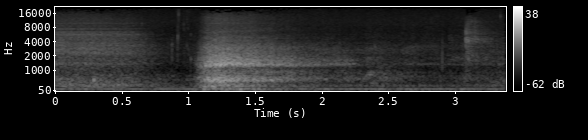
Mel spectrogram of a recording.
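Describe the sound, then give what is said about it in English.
One deep breath, taken slowly and softly during a church service, stands out alone over a faint steady hum, swelling briefly and then fading away. “Let's take a deep breath.”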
